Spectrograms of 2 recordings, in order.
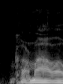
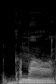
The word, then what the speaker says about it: Kamala: yeah pants crush yeah carmella carmilla whatever however pronounced the name i'm trying to be disrespectful but isn't it camella carmella kamala is it kamala kamala okay sorry sorry kamal wasn't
